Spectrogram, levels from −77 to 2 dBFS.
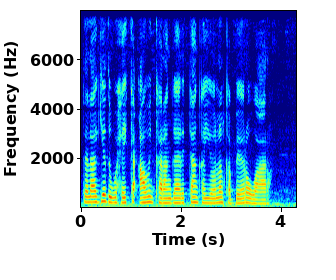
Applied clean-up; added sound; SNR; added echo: none; none; none; none.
